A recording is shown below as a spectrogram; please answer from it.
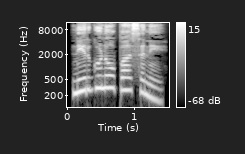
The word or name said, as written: ನಿರ್ಗುಣೋಪಾಸನೆ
